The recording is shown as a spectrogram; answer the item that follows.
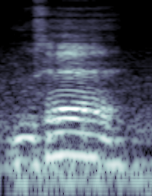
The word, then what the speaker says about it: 유세: 쓴다는 하나가 있어요이 말씀설 여기는 설이라 하면 안 되잖아요 선거 때 모든 사람들을 자기 편으로 찍기 위해서 그들을 달래지 않아요 말로 그 달새 세로 발음이 돼요 그 뭐죠 유세 아주 고급스러운 단입니다 그거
